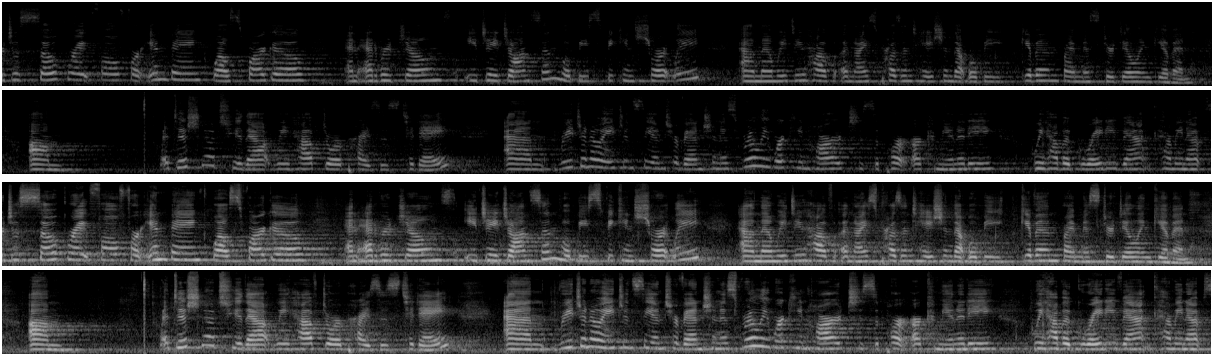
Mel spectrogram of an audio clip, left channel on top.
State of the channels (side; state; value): left; quieter; 12.2 dB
